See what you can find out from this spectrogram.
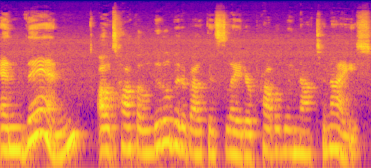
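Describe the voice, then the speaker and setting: The woman's voice carries some breathiness. She talks at a moderate speed. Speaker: music teacher. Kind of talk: online community music lesson.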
